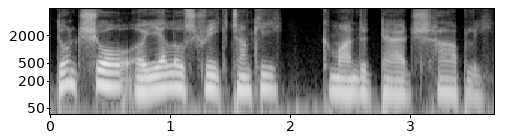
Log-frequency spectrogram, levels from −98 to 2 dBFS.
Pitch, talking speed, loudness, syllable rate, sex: 120 Hz, 145 wpm, -18 LUFS, 4.4 syllables/s, male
